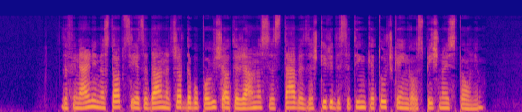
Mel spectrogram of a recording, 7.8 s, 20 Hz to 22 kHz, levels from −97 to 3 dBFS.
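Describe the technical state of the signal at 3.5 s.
At 3.49 to 3.51 s, between "načrt da bo povišal" and "težavnost sestave za štiri", there is pre-echo. A sharp attack sits late in a codec block. The quantisation noise spreads across that block and fills the quiet gap before it. A brief hiss of about 20 ms leads in, and the attack sounds softened.

Underneath, the speech carries plainly audible damage, likely from HE-AAC compression. It fits a low bitrate near 16 kbps. Nothing sounds above 12.4 kHz. The treble is rebuilt from copied lower bands, so sibilants come out gritty and metallic.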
